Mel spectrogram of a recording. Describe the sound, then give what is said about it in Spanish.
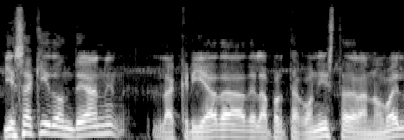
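Frogs croak steadily in the background of a Louisiana swamp among water and cypresses, a faint chorus running beneath a person speaking clearly throughout. “Estamos rodeados de agua, de cipreses, aquí viven ranas, ya lo pueden escuchar de fondo,”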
